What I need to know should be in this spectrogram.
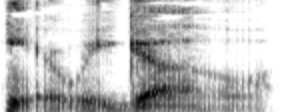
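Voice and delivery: low, slow, soft and amused; snickering. A narrator's reading. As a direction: say it quietly with a sly snicker. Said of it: "Gates snickered".

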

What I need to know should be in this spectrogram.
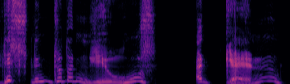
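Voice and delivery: very high, incredulous outrage; high-pitched indignant disbelief; outraged echo. A narrator's reading. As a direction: throw it back as a scandalised question. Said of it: "exchanged looks of outrage".

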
